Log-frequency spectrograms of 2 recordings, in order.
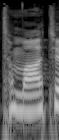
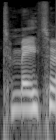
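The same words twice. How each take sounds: First: It is said with an Australian accent. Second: It is said with an American accent.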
